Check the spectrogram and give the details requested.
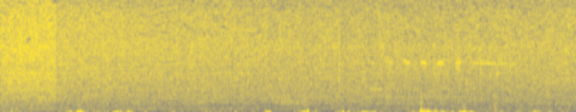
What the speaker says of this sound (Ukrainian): Як можна почути на камеру, присутній сильний вітер.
